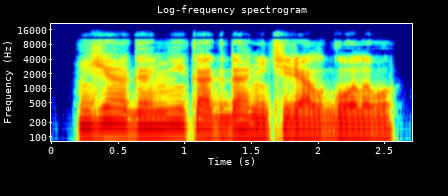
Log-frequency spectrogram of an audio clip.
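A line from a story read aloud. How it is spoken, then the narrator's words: Sad. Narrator (Russian): печально произнесла мисс Фитцджеймс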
